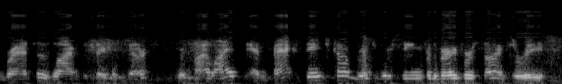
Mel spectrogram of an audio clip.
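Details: Adult male news anchor; normal fluent speech.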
